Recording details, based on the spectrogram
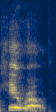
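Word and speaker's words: Herro: I was saying his name wrong. Hero.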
